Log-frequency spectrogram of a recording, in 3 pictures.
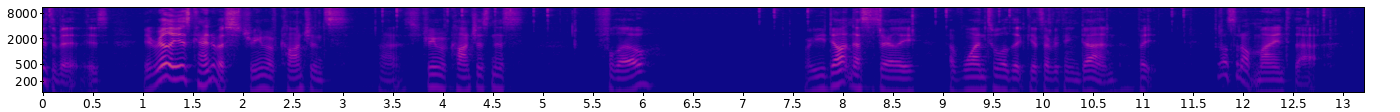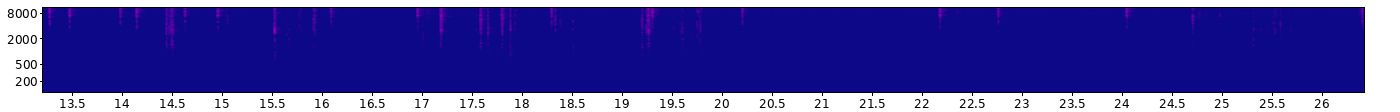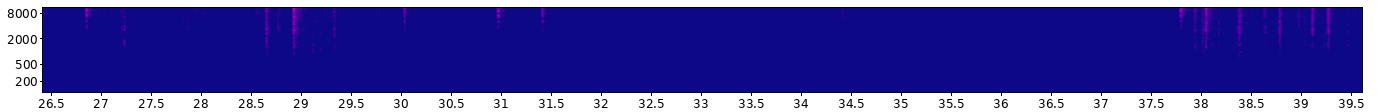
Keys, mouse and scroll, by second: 0.1 shift+click, 2.0 click, 2.6 ctrl+z, 3.6 click, 4.2 shift+click, 4.7 click, 5.1 shift+click, 8.3 alt+click, 9.1 click, 9.7 shift+click, 10.5 x, 11.5 shift+click, 12.1 x, 12.9 click, 13.5 shift+click, 14.2 shift+click, 15.0 click, 17.0 click, 18.5 click, 18.5 x, 19.3 click, 19.7 ctrl+z, 22.2 click, 24.1 click, 26.9 click, 27.1 s, 28.4-29.6 typing, 30.9 x, 31.0 click, 37.8 click, 38.5 x.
